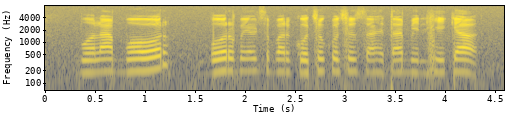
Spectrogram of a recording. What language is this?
Chhattisgarhi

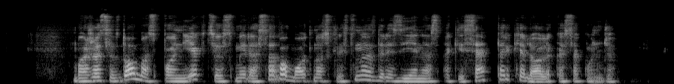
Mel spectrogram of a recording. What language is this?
Lithuanian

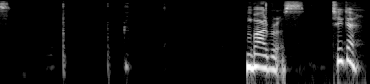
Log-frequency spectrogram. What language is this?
Punjabi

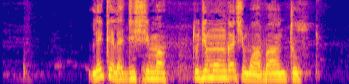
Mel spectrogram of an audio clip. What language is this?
Luba-Lulua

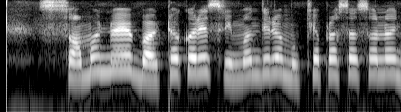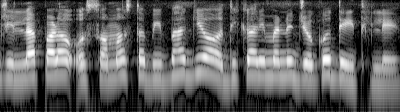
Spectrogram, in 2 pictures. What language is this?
Odia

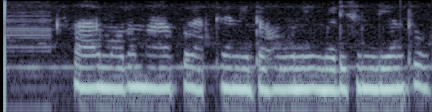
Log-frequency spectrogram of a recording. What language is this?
Odia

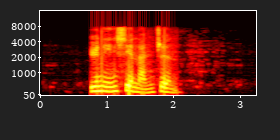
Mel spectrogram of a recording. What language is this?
Chinese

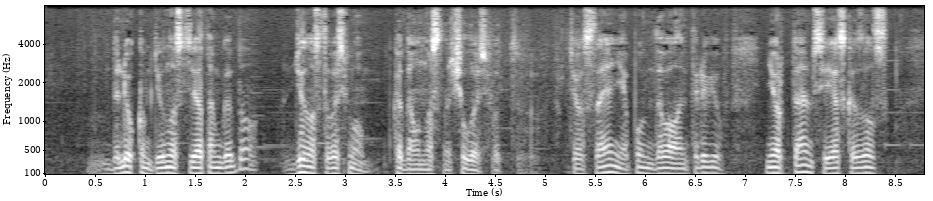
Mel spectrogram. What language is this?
Kazakh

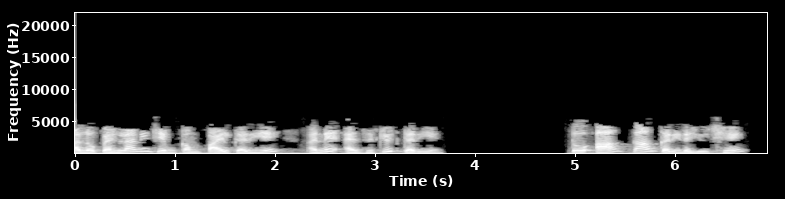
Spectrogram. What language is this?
Gujarati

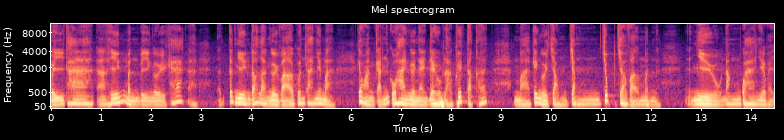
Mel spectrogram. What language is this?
Vietnamese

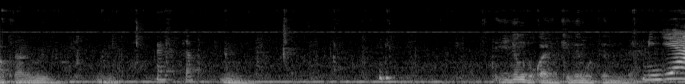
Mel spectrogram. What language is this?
Vietnamese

